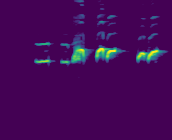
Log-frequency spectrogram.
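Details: Pet cockatiel whistling one short phrase: two flat, steady notes followed by several louder, bright slurred whistles that rise then dip, in a quiet setting.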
